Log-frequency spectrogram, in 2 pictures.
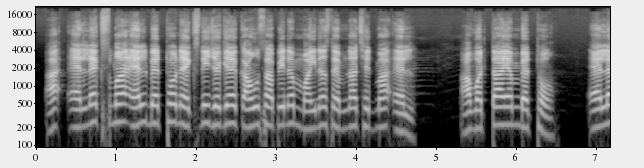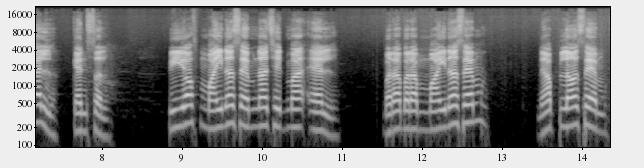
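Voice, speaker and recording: Gujarati male teacher, high and smooth, brisk and teasing with students, dry close mic. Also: no echo. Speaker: maths teacher. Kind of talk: classroom lesson.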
